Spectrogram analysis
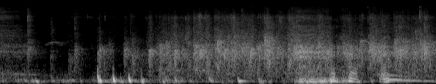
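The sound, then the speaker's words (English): An audience applauds steadily for a few seconds, a dense rush of clapping that swells toward the end, while a voice talks over it. “Always the bait for applause.”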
